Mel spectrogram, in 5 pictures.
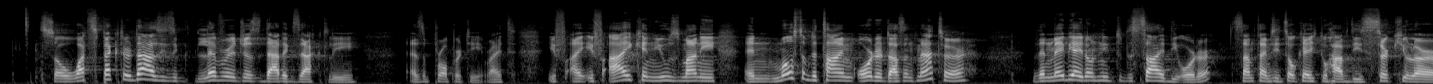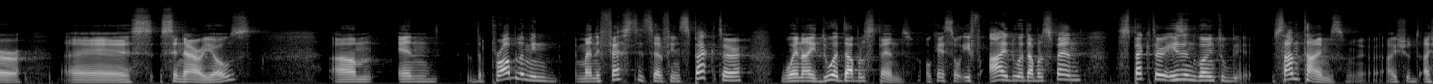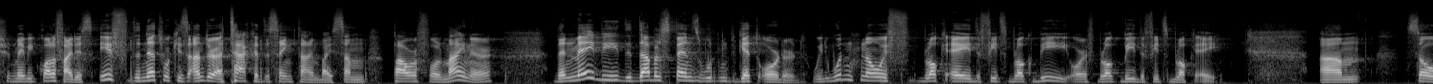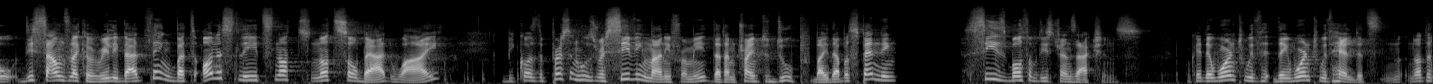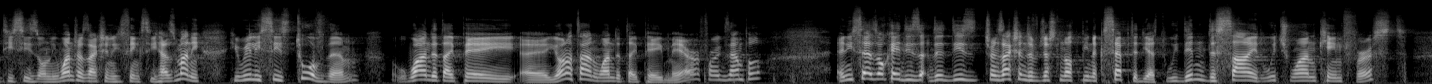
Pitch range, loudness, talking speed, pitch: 135-195 Hz, -23 LUFS, 185 wpm, 165 Hz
